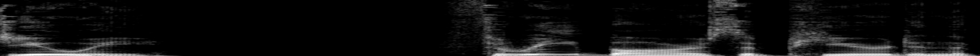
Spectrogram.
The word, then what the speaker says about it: UI: Tip: It's pronounced Yui.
